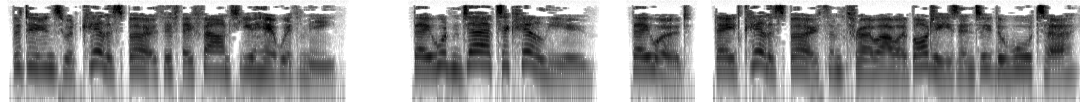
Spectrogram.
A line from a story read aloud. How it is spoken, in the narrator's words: she said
